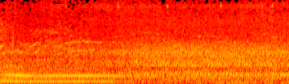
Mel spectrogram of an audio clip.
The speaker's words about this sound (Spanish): Otra camioneta de Vámonos Pest se acerca.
